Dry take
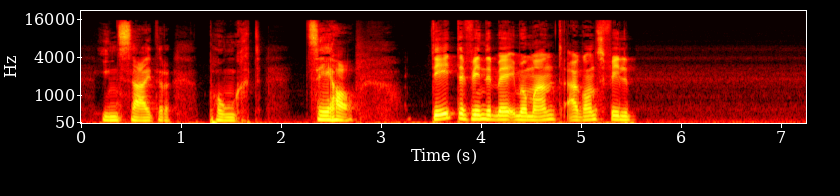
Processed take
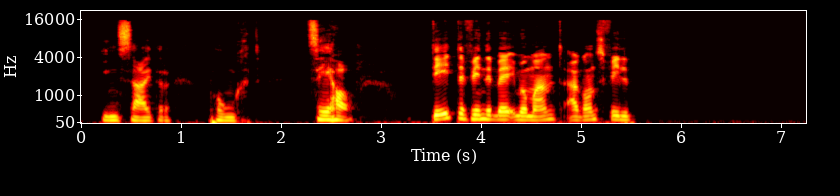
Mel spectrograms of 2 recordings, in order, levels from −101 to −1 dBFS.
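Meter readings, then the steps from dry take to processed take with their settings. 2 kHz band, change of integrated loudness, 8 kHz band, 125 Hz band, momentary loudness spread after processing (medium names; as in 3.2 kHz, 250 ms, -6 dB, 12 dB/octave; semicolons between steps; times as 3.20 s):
-2.5 dB, -2.0 dB, -1.5 dB, -2.5 dB, 12 LU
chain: expander on every frequency bin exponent 2; trim +1.5 dB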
